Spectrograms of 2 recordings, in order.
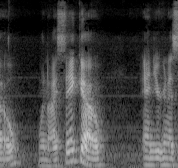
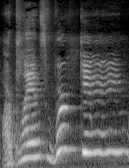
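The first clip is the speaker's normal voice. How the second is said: high, slow singsong goat voice; middle goat; 5 dB louder, much slower than usual. Acted. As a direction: stretch it out high and gleeful. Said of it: "Middle Billy Goat Gruff said".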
